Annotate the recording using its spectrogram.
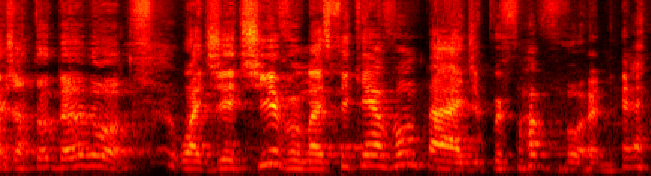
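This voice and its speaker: At a fairly slow pace and with ordinary pitch variation, the voice comes through over noticeable background noise. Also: man. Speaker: professor and host of staged reading. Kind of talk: dramatized interview hosting.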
